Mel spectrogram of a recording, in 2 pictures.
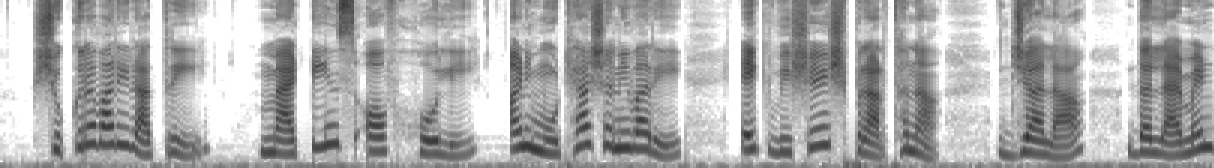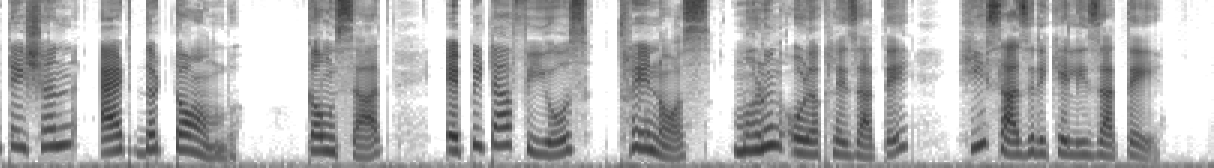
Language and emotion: Marathi, neutral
